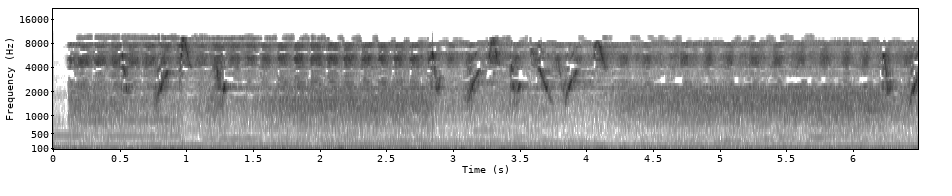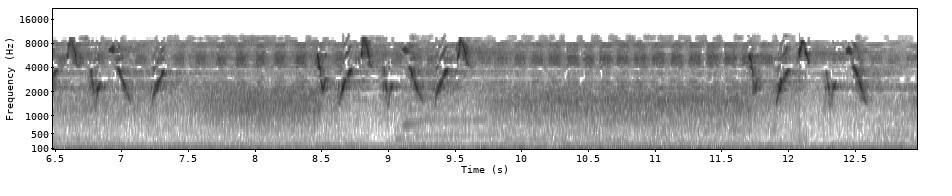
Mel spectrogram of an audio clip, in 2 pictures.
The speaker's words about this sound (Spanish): Si no me equivoco, ese es un cardenal amarillo.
